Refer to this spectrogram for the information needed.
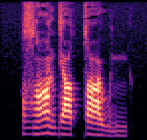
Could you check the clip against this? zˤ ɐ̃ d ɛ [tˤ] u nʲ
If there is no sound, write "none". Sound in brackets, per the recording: tˤ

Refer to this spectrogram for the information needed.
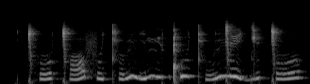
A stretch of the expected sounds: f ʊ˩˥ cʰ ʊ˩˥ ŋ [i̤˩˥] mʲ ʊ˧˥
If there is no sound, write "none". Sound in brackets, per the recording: i˩˥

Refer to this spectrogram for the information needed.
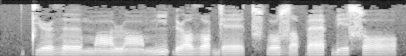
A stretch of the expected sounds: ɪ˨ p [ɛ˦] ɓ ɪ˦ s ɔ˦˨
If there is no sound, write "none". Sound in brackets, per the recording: æ˦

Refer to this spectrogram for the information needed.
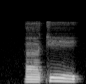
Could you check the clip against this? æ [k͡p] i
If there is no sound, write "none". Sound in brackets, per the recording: k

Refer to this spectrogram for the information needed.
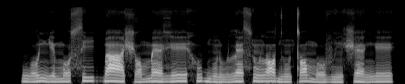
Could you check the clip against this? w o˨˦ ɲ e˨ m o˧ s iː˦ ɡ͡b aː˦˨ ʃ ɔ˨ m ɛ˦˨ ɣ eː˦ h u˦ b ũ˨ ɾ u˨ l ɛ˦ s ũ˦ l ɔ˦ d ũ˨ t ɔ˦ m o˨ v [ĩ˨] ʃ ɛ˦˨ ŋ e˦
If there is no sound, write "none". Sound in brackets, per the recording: ĩ˨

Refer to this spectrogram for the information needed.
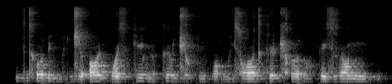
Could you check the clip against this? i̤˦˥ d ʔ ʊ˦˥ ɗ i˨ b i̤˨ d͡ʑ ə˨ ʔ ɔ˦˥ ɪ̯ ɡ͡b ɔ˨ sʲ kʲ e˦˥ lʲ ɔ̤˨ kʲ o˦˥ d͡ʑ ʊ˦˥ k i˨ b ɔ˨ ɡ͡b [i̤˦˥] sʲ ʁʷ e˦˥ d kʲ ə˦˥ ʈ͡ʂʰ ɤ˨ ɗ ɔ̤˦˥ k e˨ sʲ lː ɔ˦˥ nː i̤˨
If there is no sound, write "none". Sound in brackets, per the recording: i̤˨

